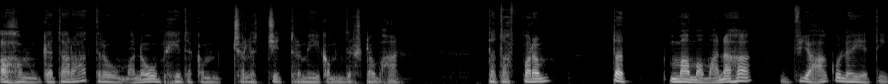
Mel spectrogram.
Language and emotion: Sanskrit, fearful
